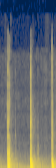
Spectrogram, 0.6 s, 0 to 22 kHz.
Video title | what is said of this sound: Frame Rust Hammer Test: 1985 Toyota Pickup Truck 4wd | that doesn't even sound right ... it sounds hollow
